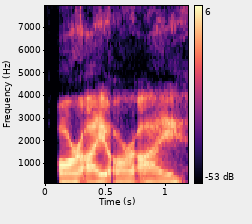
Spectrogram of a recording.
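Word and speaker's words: Riri: the madoka didi did you how do you spell that r-i-r-i ah rishi ri-ri and the homura we don't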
